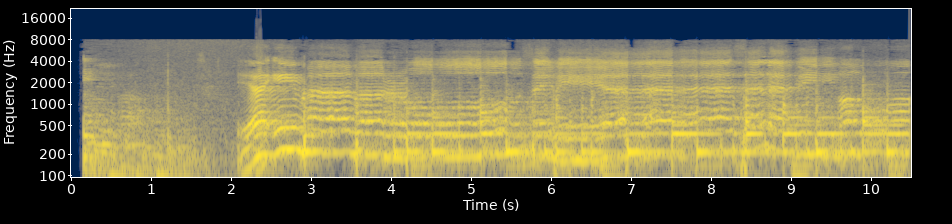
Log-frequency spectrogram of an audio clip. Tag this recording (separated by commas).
Music, Carnatic music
